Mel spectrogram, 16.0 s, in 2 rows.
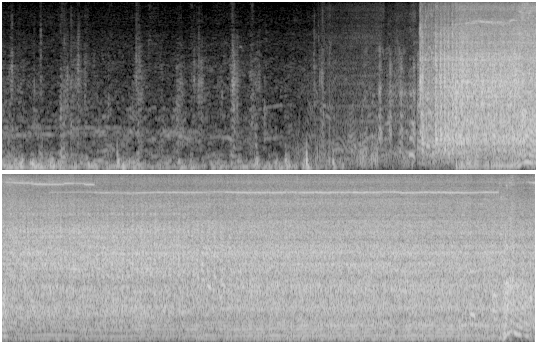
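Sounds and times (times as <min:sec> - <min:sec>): car engine idling loudly: 0:06.3 - 0:16.0
thin high whine: 0:06.6 - 0:16.0.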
